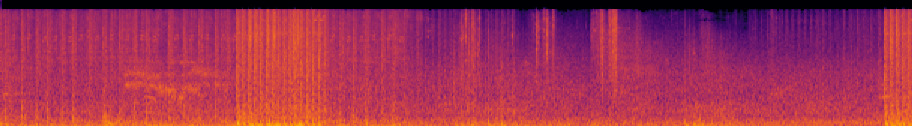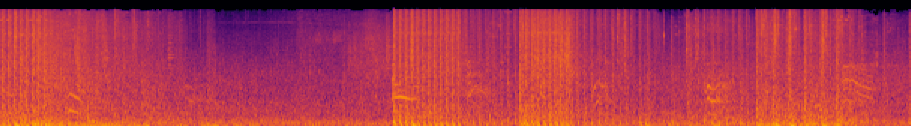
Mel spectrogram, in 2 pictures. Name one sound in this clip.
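Rifle shots crack in loud, rapid bursts.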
